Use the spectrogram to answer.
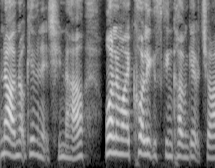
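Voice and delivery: rapid brush-off. Retold or imitated. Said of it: "He went".

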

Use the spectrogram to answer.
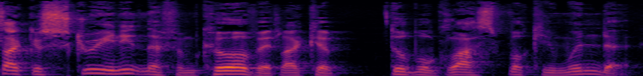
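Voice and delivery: ordinary talk, nothing marked

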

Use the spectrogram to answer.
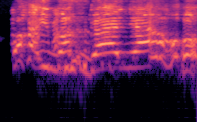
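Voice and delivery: loud, high, laughing through the words. Real, not acted. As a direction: giggle it out in disbelief. Laughing about scary driver. (tumatawa habang nagsasalita)

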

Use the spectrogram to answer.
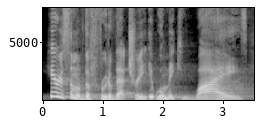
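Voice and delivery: theatrical tempter, dwelling on key words; hammy, measured devil; Michael Baum Lucifer. Acted. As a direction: sell the temptation with stretched, stagey emphasis. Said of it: "my Michael Baum Lucifer".

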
